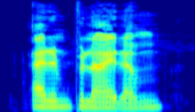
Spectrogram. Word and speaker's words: ad infinitum: Infinitum? Is that how you pronounce it? – Ad infinitum. – Oh. Well, I've been doing that wrong for 36 years.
